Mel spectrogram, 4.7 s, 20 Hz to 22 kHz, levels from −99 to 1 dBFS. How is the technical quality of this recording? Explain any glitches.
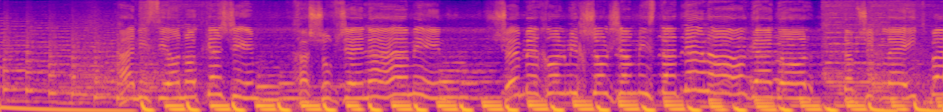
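The whole recording plays at double speed and an octave too high: every sound is rushed and shrill from start to finish. This is a wrong sample rate fault. The samples are being played at twice the rate they were captured at, with no conversion, which fits audio made at 24 kHz played back at 48 kHz. Speed and pitch rise together by that same factor of two, a shift of 12 semitones.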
